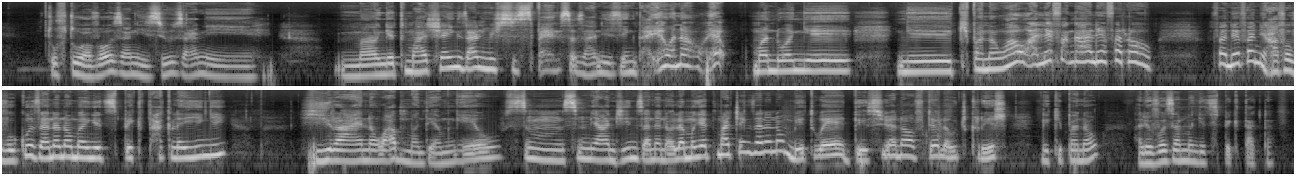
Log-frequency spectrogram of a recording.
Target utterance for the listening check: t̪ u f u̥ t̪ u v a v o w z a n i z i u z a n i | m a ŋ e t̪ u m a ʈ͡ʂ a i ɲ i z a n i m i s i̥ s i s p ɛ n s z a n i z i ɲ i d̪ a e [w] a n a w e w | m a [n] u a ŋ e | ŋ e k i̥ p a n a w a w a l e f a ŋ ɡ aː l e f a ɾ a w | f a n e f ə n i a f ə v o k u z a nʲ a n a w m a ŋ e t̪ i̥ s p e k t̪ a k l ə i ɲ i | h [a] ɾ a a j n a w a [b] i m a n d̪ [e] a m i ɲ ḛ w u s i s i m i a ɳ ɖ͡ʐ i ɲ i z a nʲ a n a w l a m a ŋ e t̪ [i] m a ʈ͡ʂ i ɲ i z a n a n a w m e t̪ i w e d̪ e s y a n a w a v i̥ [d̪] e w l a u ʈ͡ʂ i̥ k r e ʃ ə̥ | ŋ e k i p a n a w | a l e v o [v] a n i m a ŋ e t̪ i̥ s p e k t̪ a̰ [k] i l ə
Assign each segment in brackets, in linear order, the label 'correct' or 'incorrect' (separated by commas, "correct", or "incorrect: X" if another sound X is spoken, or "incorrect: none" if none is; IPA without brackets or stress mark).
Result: correct, correct, incorrect: i, correct, correct, correct, incorrect: t̪, incorrect: z, correct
